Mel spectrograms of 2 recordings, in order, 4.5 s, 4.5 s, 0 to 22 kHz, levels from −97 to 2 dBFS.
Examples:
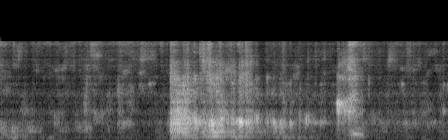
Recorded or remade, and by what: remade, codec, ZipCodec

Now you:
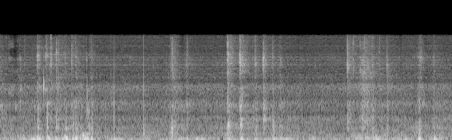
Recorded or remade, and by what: remade, codec, SNAC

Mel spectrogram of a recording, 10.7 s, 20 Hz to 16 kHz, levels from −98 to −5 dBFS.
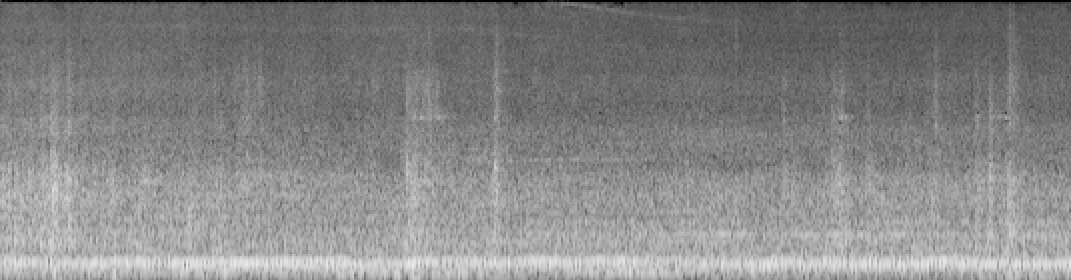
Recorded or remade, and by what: remade, vocoder, BigVGAN v2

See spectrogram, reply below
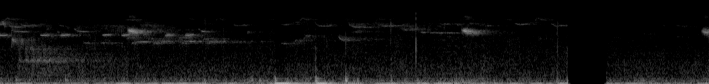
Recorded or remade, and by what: recorded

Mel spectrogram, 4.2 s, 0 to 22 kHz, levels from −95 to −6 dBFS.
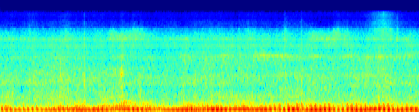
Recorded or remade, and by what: remade, autoencoder, DAC-VAE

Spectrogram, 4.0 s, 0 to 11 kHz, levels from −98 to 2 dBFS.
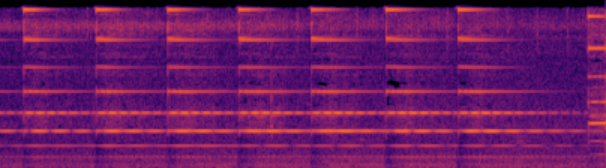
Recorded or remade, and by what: recorded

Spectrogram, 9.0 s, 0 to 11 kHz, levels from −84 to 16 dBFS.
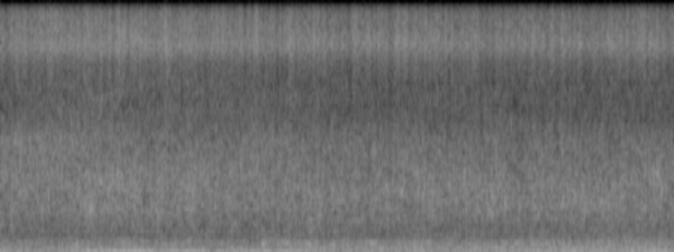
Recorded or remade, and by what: remade, vocoder, WaveNeXt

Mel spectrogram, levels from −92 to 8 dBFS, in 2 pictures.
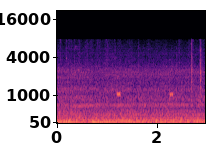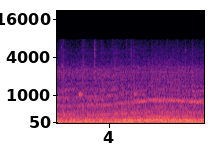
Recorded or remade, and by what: remade, vocoder, Vocos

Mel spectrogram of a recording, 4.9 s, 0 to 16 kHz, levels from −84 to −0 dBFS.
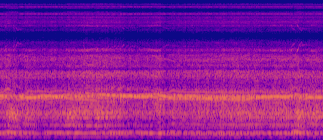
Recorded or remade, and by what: recorded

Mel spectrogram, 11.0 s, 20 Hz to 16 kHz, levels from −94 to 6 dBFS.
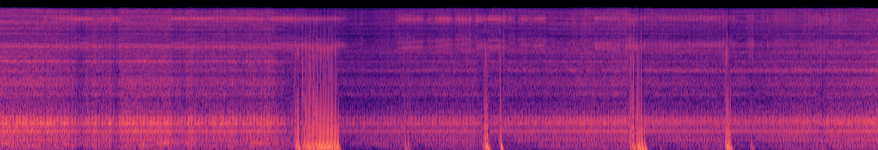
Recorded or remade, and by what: recorded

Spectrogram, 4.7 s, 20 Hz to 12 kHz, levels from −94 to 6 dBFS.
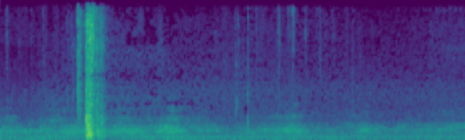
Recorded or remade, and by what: recorded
